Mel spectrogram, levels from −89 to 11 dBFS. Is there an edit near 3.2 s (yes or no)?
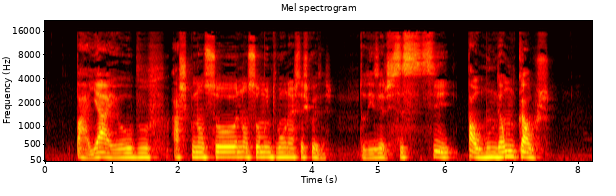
no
